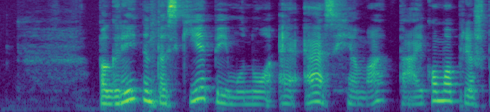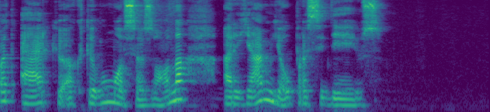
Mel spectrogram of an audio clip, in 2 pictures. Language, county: Lithuanian, Vilnius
